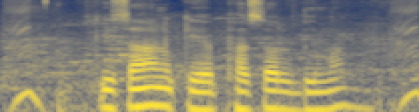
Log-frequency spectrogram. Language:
Maithili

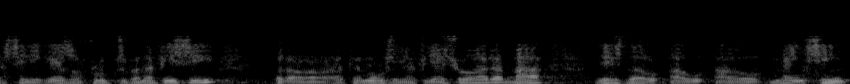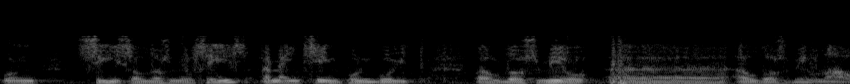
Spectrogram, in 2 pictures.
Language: Catalan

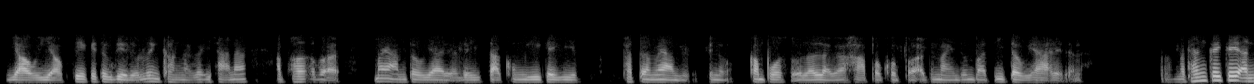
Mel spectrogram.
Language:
Manipuri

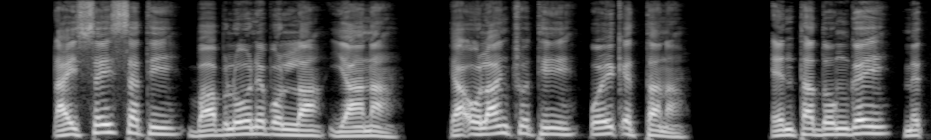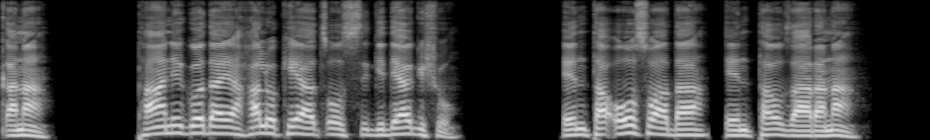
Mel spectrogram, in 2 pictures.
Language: Gofa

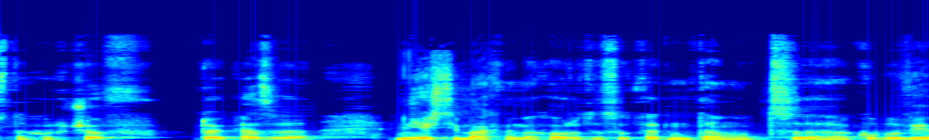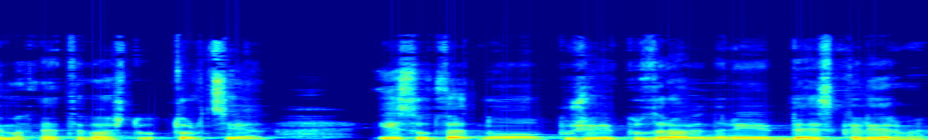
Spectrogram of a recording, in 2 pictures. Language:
Bulgarian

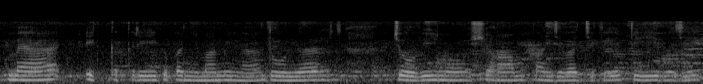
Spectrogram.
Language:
Punjabi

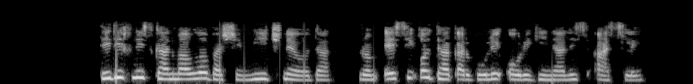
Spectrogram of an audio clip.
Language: Georgian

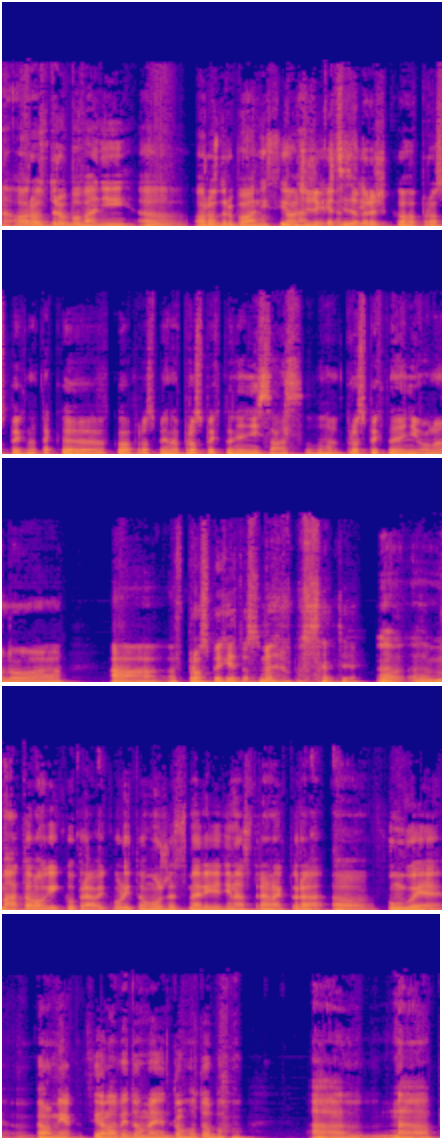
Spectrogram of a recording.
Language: Slovak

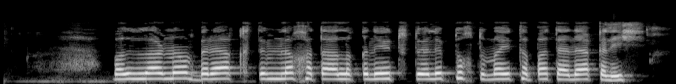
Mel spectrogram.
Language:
Uyghur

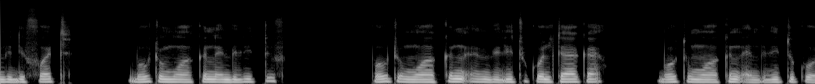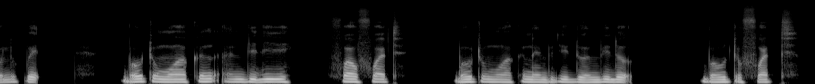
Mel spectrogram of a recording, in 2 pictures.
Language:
Bacama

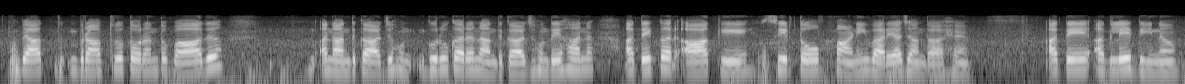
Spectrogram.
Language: Punjabi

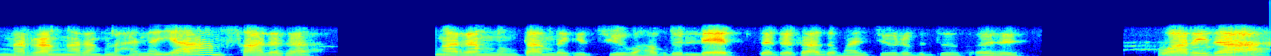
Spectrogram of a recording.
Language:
Manipuri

